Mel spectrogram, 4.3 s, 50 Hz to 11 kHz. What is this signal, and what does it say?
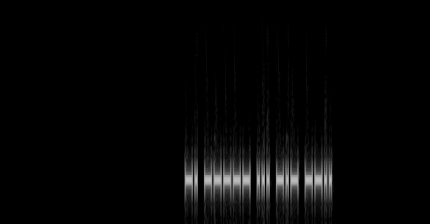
Morse code, heard as a keyed tone, about 52 wpm, 700 Hz. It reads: N0SKZ
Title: USA Call Signs - 5 Characters - Repeated 3x - 50wpm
